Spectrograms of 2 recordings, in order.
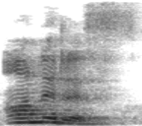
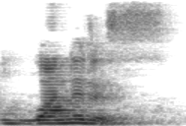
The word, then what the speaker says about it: onerous: So it says onerous. Okay, not onerous. Right? This is the UK pronunciation that you've been listening.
